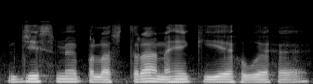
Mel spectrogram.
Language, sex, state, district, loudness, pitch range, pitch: Hindi, male, Haryana, Rohtak, -16 LUFS, 115-130 Hz, 120 Hz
